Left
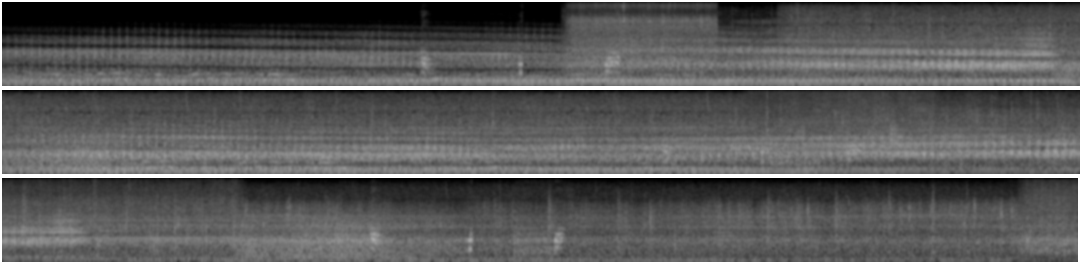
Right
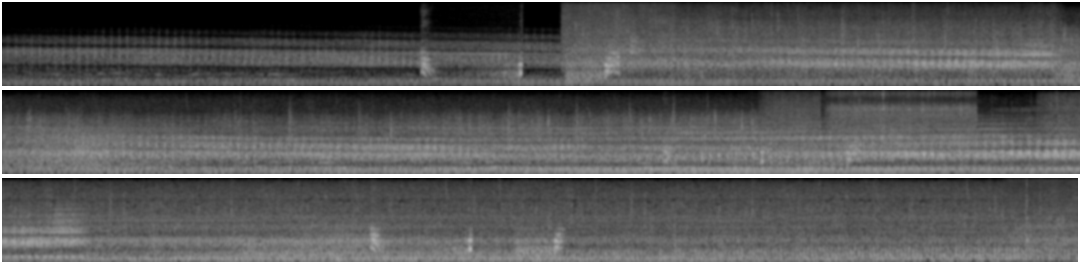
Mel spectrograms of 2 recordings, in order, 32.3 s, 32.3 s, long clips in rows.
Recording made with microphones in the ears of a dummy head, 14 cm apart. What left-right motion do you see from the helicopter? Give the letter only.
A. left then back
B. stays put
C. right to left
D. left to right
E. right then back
D.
